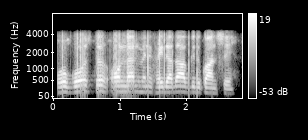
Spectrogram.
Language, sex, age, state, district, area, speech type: Urdu, male, 18-30, Uttar Pradesh, Saharanpur, urban, conversation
